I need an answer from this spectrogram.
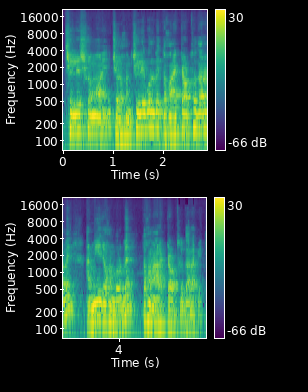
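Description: A man tutoring a language lesson, repeating each phrase and stretching out the foreign words slowly. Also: medium pitch, a little mellow, roomy sound, a little hiss or hum.

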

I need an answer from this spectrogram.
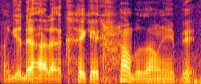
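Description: A man's voice: on the low side, normal speed, gravelly. Young man, casual vlog chat, profane joking, handheld camera, noisy background. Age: young adult. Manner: joking, profane, talks to camera and to his dog. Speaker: vlogger. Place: backyard and a small shed room, in and out of doors. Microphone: handheld camera at arm's length.

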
